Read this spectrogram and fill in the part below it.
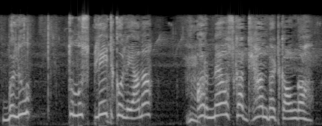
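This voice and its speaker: A woman's voice: high voice, lively intonation, normal speed. A woman voicing a brave, clever young jungle boy in a cartoon, earnest and plucky. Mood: earnest, concerned. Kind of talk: Hindi cartoon voice acting. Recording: music behind the voice.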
